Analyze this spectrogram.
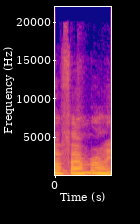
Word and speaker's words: ephemera: catch that but you can turn it into ephemera you guys to put into your Journal this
